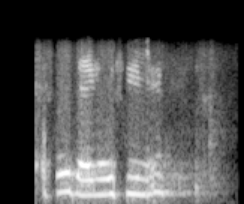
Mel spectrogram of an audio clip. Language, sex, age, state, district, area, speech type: Hindi, female, 18-30, Bihar, Vaishali, rural, conversation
